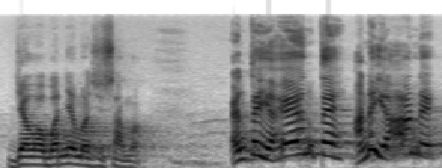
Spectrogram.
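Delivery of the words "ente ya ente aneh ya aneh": insolent retort. Acted. Nafsu still defying Allah, high and insolent. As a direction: drag it out smugly, thumbing your nose. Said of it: "kurang ngajar ini nafsu".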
